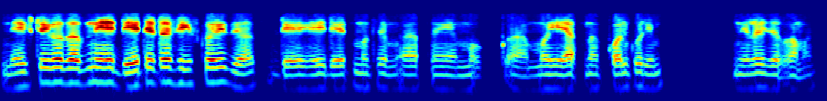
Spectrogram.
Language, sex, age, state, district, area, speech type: Assamese, male, 18-30, Assam, Barpeta, rural, conversation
